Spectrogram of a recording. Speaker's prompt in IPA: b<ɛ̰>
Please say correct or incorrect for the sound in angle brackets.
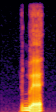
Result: correct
